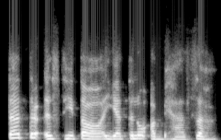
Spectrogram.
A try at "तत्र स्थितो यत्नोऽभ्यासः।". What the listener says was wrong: जो आ का उच्चारण है ना आपका, वो थोड़ा सा प्लुप्त होना चाहिए, न कि दीर्घ होना चाहिए। आपका वो उच्चारण कंठ में होना चाहिए। आ का उच्चारण भी हो, लेकिन यत्नों को क्या है आपको लंबा खींचना है।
